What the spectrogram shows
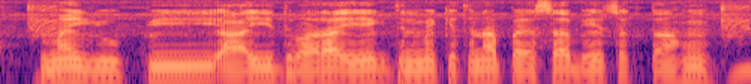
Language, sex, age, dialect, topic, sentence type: Hindi, male, 36-40, Awadhi Bundeli, banking, question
